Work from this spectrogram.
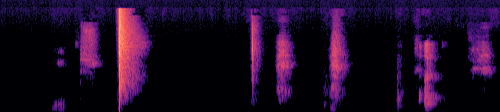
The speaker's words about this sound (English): Get this motherfucking hand clap, god damn it.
